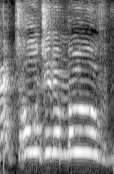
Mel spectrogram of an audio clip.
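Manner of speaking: hammed-up scolding brother; mock yell. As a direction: bark it at him with a laugh. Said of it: "he starts being like".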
